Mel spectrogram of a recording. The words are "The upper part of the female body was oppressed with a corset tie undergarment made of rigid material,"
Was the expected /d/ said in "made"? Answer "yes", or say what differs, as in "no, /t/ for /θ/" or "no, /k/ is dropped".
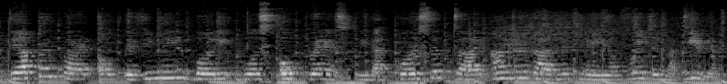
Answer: no, /d/ is dropped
